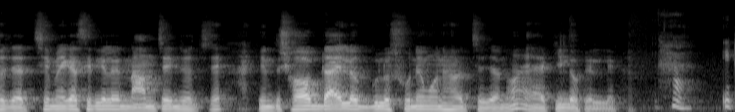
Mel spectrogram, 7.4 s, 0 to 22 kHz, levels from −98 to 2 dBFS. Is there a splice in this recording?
no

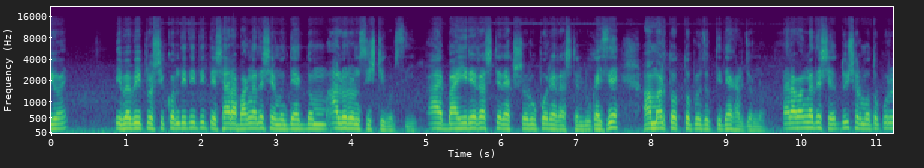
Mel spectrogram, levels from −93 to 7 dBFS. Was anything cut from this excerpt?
yes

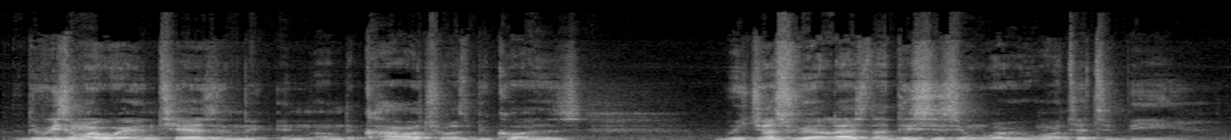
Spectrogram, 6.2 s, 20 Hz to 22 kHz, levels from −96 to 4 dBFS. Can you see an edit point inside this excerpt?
no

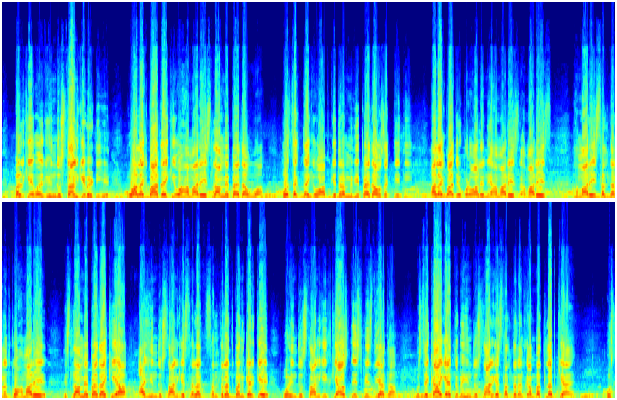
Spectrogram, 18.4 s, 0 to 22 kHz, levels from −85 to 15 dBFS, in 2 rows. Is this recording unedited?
yes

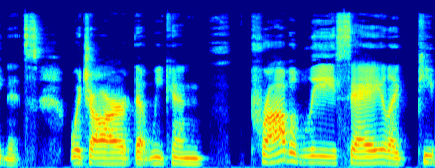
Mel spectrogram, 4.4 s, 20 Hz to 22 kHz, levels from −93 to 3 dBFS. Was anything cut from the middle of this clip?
no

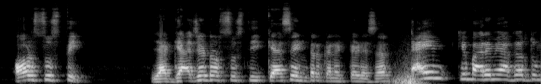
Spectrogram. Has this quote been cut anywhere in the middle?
yes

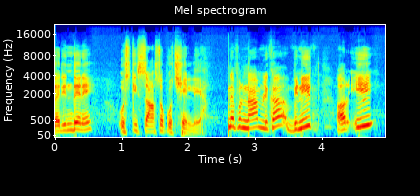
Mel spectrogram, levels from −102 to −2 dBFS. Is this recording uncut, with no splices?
no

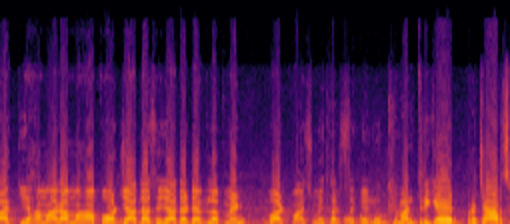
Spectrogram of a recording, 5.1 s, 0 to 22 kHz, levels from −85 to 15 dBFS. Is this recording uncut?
yes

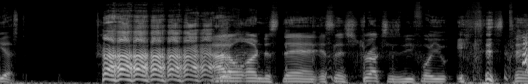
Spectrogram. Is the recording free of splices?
no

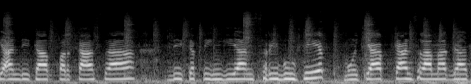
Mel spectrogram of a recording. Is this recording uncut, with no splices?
no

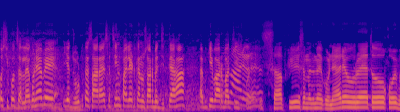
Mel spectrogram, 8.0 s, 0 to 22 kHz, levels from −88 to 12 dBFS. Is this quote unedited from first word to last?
no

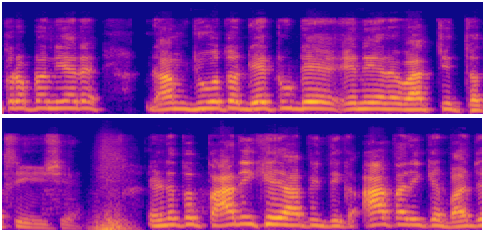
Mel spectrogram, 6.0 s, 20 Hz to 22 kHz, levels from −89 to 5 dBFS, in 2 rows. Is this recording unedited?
no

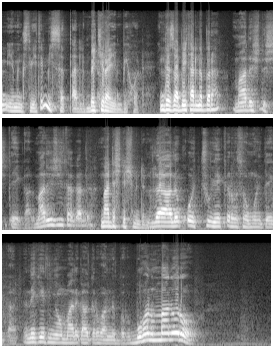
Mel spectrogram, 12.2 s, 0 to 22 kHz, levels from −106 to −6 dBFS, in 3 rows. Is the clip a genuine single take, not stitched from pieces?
yes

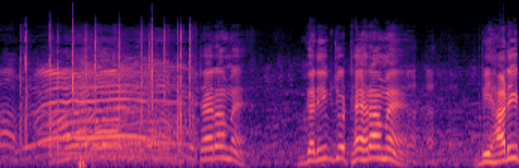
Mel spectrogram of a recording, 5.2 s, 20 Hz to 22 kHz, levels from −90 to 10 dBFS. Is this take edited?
yes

